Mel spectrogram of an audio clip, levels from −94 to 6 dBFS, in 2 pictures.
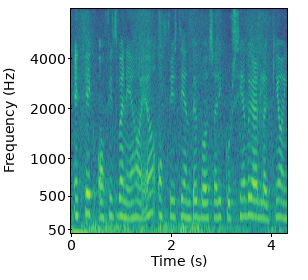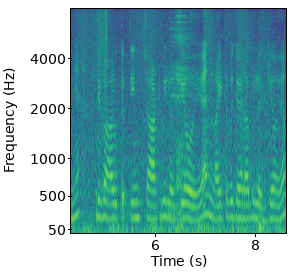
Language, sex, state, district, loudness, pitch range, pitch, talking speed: Punjabi, female, Punjab, Pathankot, -18 LUFS, 200-225 Hz, 210 Hz, 190 wpm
